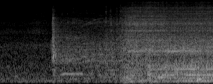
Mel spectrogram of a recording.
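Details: 2011 Rolls-Royce Ghost 6.6L turbo, after fixing a crank-no-start following Hall effect sensor testing; short crank, clean catch, even quiet idle without misses or knocks; starts and runs properly.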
